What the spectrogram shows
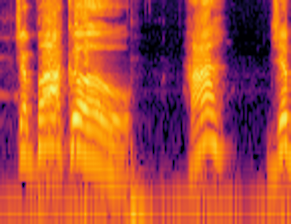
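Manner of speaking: very loud, broken, clumsy made-up gibberish. Voicing a character badly trying to speak a foreign tongue: clumsy made-up gibberish language. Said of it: "I'm just gonna make up some words and some gibberish".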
